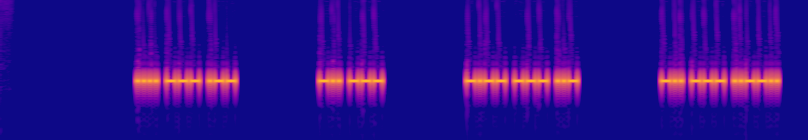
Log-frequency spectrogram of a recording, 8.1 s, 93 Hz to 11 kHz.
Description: Morse code, heard as a keyed tone, about 40 wpm, 700 Hz. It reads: HOW DO YOU DO?
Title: 4x Word-Spacing - Sentences from Top 100 Words - 40wpm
